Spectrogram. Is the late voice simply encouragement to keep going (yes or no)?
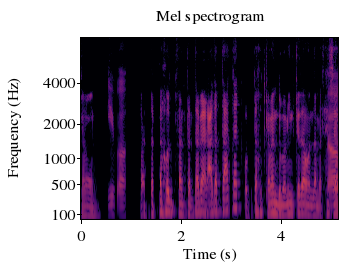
no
